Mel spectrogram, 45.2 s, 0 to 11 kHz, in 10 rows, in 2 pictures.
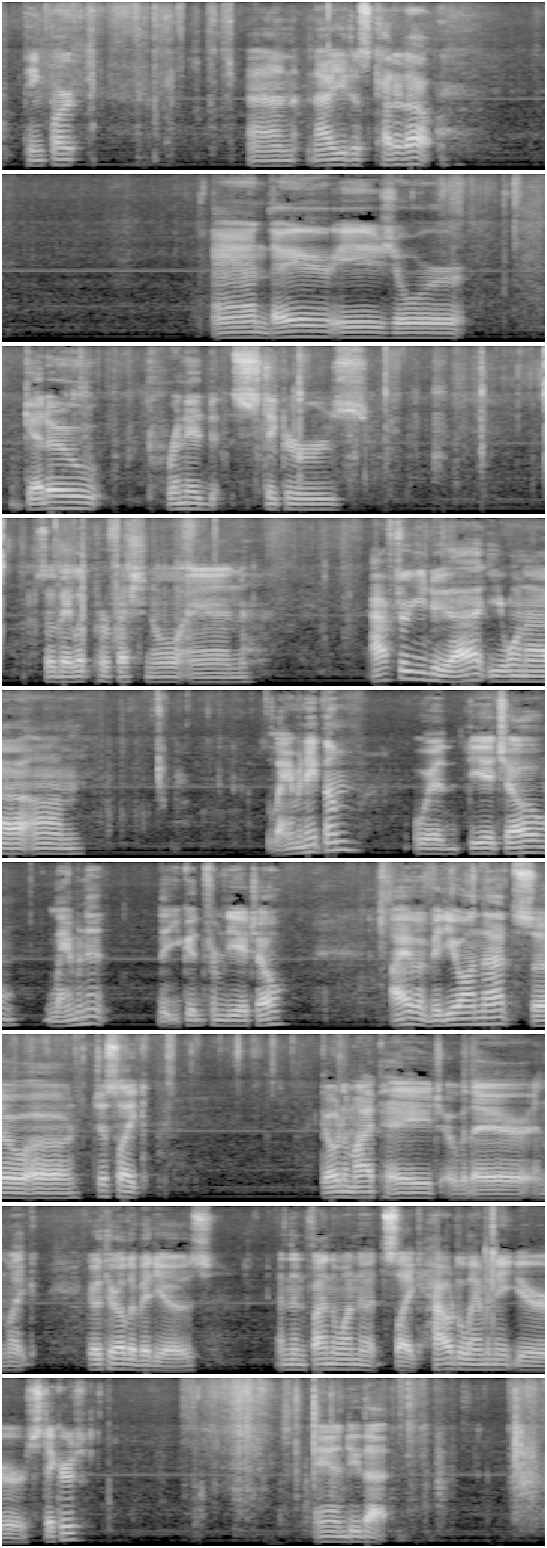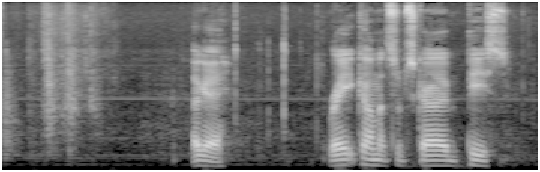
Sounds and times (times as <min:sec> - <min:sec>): Speech: 0:00.0 - 0:00.7, 0:02.0 - 0:03.7, 0:06.3 - 0:08.4, 0:09.2 - 0:12.2, 0:13.9 - 0:15.8, 0:16.6 - 0:18.8, 0:20.3 - 0:25.0, 0:25.8 - 0:28.4, 0:29.8 - 0:37.0, 0:38.8 - 0:39.5, 0:42.3 - 0:42.7, 0:43.4 - 0:45.0.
